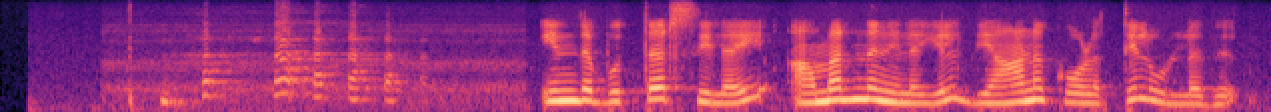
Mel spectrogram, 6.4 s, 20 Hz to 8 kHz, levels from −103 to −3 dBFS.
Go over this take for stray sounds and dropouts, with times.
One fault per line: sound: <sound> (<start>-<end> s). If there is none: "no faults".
sound: laugh (0.6-2.2 s)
